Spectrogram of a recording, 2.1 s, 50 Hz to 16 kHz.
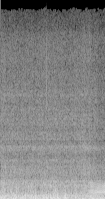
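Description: Steady drone of a Honda CBR954RR's inline-four engine cruising at motorway speed, mixed with heavy wind rush on the microphone.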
